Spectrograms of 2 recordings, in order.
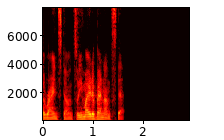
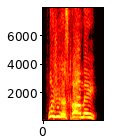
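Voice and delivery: loud, higher mock indignation; offended retort; 10 semitones higher, 12 dB louder than usual. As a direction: snap back like he's been insulted. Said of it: "He's like".

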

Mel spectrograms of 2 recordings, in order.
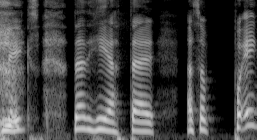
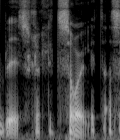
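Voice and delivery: soft whisper; 6 dB quieter than usual. Real, not acted. Unvoiced aside about sad show.

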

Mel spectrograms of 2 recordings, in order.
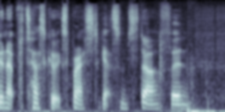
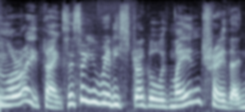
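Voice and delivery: ordinary talk, nothing marked

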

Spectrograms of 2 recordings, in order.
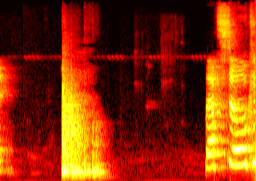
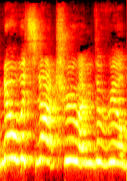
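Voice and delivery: higher, louder denial; protesting; 6 semitones higher, 4 dB louder than usual. Acted. Impostor tells the guards he is the real one, protesting. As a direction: insist on innocence.

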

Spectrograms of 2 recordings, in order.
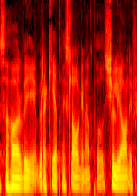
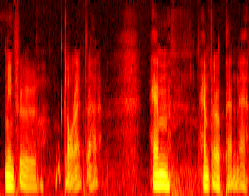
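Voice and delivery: ordinary talk, nothing marked

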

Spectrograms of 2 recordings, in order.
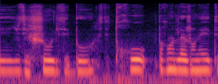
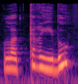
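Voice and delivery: louder, badly faked Québécois accent; attempted Québécois accent; 6 dB louder, slower than usual. Naming the lake for the camera, badly faked Québécois accent. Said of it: "C'est toujours pas faire l'accent québécois".

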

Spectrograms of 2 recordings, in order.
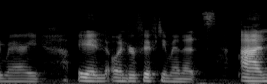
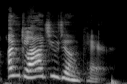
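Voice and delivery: high and loud hurt retort; shrieking girlfriend; 9 semitones higher, 9 dB louder than usual. Retold or imitated. Girlfriend hitting back at boyfriend, high loud hurt shout.

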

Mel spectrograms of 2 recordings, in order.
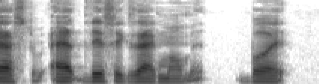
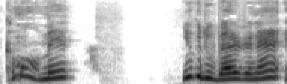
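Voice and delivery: higher-pitched imitation of yelling; mock yell at a teammate, pitched up high; retold yelling; 10 semitones higher, 5 dB louder, faster than usual. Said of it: "He was yelling at him like".

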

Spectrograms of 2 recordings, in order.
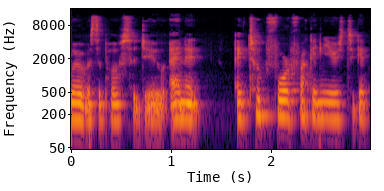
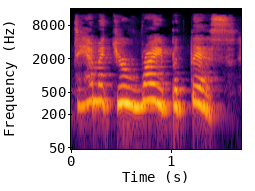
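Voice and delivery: much higher, exasperated squeal; mock frustration; 10 semitones higher, 4 dB louder than usual. Imagined listener grudgingly admitting a muggle problem, high and exasperated. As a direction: pitch it way up in playful exasperation. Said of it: "you're like".

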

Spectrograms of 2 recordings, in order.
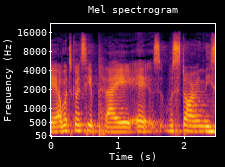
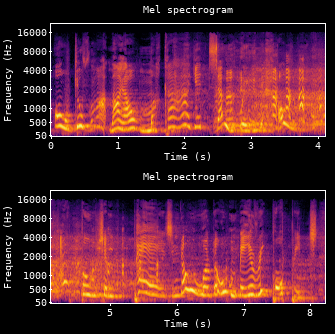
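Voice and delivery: high, hammed-up mock Cockney; cartoonish Cockney chimney-sweep squawk; put-on Cockney; 7 semitones higher, slower than usual. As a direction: overdo a cheery Cockney greeting, pitched way up. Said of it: "They put on a Cockney accent".

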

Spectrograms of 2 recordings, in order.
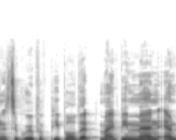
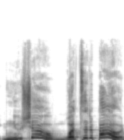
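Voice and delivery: excited friend; 11 semitones higher, 3 dB louder than usual. Retold or imitated. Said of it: "a friend of mine was like".

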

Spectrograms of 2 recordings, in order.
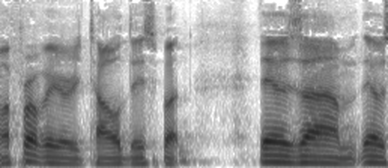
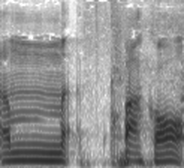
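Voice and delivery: drawled dismissive retort; 3 semitones higher, much slower than usual. Retold or imitated. His drawn-out reply to the neighbour.

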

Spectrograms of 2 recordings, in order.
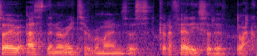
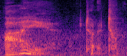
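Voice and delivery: halting, whispered stammer; mock-hesitant whispered testimony; Reverend Paris; 5 dB quieter than usual. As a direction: stumble over the first words in a hushed whisper. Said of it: "Paris is like".

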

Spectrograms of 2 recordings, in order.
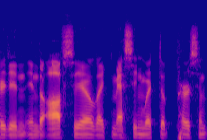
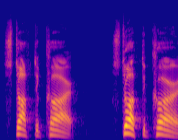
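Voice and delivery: shouted order; 6 semitones higher, 9 dB louder than usual. Retold or imitated. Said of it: "and he's like".

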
